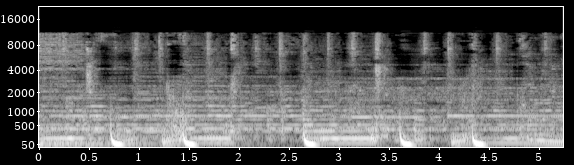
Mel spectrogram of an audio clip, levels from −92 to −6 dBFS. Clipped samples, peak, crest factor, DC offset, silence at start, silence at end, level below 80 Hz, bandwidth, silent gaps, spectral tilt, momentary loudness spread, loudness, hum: under 0.1%; -2 dBFS; 14 dB; under 0.1%; 0 s; 0 s; -18 dBFS; 11.5 kHz; none; -6 dB/octave; 8 LU; -17 LUFS; none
